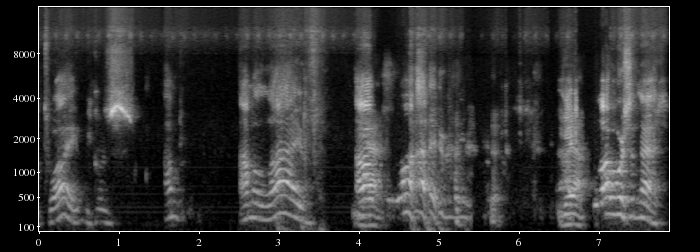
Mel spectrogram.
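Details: Man about 57 years old, over 8 years after a stroke at age 46 (March 2011), also a heart transplant recipient; Broca's aphasia.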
